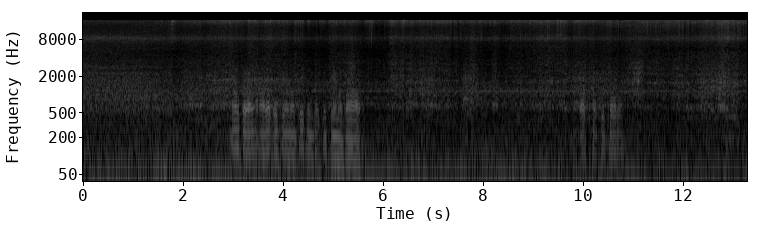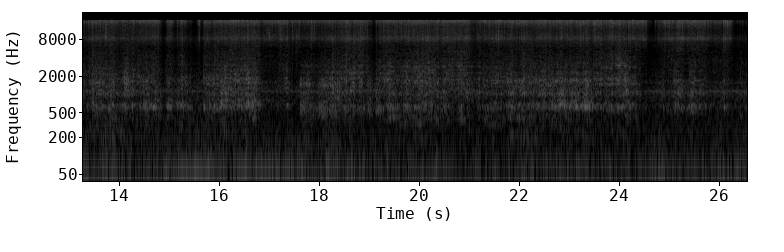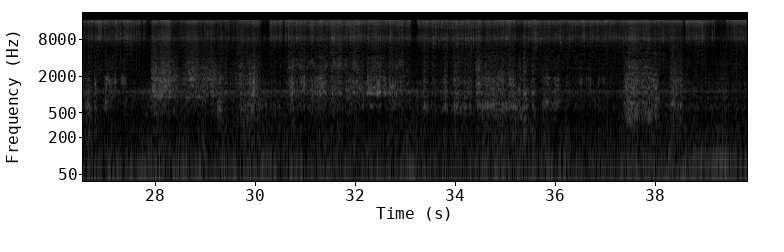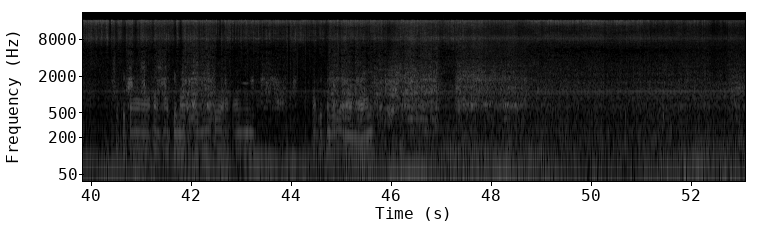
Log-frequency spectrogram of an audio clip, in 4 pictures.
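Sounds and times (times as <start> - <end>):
faint pump motor whine: 0.0 - 53.0
water spraying hiss: 0.0 - 53.0.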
